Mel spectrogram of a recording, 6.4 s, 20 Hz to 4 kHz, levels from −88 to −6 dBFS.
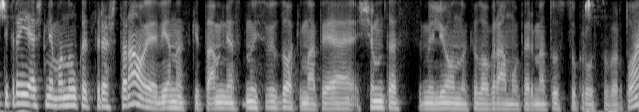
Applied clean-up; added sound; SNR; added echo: neural mask model DeepFilterNet 3.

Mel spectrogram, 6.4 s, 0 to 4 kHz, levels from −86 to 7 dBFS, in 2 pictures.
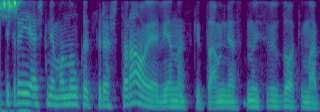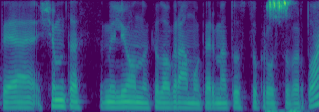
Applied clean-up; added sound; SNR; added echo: neural mask model Resemble Enhance denoiser.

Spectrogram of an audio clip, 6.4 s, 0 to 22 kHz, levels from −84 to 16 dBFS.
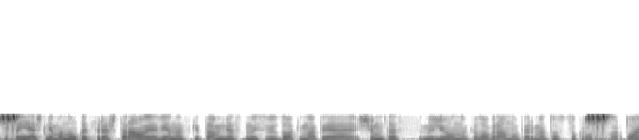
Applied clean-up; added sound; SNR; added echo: neural diffusion model UNIVERSE++.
